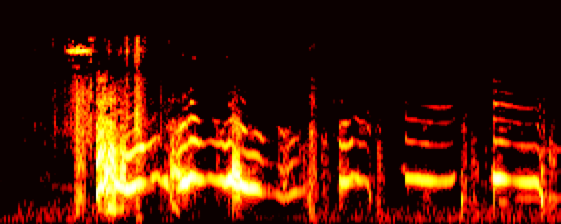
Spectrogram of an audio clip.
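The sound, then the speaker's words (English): A dog on a chain whimpers and whines, a string of drawn-out, wavering cries that rise and fall in pitch, ending in several shorter plaintive whines with no talking. “Correct the dog. I don't want to strangle my dog.”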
